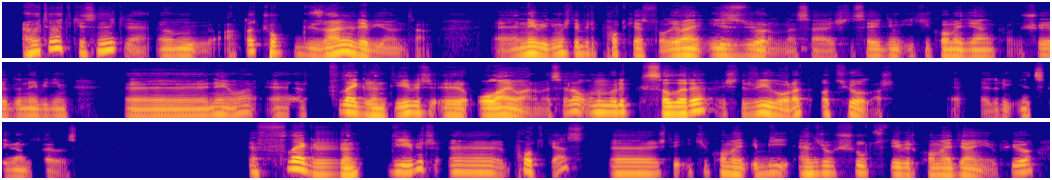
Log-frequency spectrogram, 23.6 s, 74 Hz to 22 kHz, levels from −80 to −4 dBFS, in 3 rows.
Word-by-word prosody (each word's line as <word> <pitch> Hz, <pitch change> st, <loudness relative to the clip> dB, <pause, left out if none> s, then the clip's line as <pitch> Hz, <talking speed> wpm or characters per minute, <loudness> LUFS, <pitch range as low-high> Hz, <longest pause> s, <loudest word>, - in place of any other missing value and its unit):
Evet, 145 Hz, +9 st, 0 dB
evet, 210 Hz, 0 st, +4 dB
kesinlikle. 160 Hz, +8 st, -2 dB
Imm, 95 Hz, 0 st, -3 dB
hatta 110 Hz, +9 st, -3 dB
çok 135 Hz, -3 st, -2 dB
güzel 115 Hz, +6 st, +4 dB
de 95 Hz, -3 st, +5 dB
bir 80 Hz, -, -8 dB
yöntem. 70 Hz, -2 st, -12 dB, 0.5 s
Eee, 95 Hz, +7 st, -4 dB
ne 125 Hz, 0 st, +7 dB
bileyim, 110 Hz, +3 st, +1 dB
işte, 125 Hz, -1 st, -4 dB
bir -, -, -9 dB
podcast 120 Hz, -6 st, -6 dB
oluyor. 95 Hz, +5 st, +4 dB
Ya, 105 Hz, -, +5 dB
ben 105 Hz, -, -8 dB
izliyorum 95 Hz, -8 st, -1 dB
mesela, -, -, -10 dB
işte, -, -, -13 dB
sevdiğim 95 Hz, 0 st, -5 dB
2 95 Hz, +1 st, -16 dB
komedyen 90 Hz, -1 st, -1 dB
konuşuyor 100 Hz, +3 st, -8 dB
ya -, -, -18 dB
da 105 Hz, -, -6 dB
ne 105 Hz, -1 st, -3 dB
bileyim, 95 Hz, -1 st, -9 dB, 0.4 s
eee, 95 Hz, 0 st, -1 dB
ne 115 Hz, -2 st, -1 dB
o? 135 Hz, +5 st, -5 dB
Eee, 105 Hz, +2 st, -10 dB, 0.3 s
Flagrant 110 Hz, -9 st, +4 dB
diye 125 Hz, +4 st, +3 dB
bir, 135 Hz, 0 st, -2 dB
eee, 105 Hz, -1 st, +2 dB
olay 105 Hz, 0 st, +7 dB
var 80 Hz, -8 st, -1 dB
mesela. 150 Hz, -, -3 dB
Onun 140 Hz, +1 st, +1 dB
böyle 140 Hz, +1 st, +2 dB
kısaları, 125 Hz, +9 st, +7 dB
işte, 115 Hz, -1 st, -10 dB
Reel 130 Hz, +3 st, +4 dB
olarak 110 Hz, -, +2 dB
atıyorlar. -, -, -2 dB, 0.6 s
Eee, -, -, -15 dB
direkt -, -, -14 dB
Instagram 90 Hz, -1 st, -7 dB
sayfasına. -, -, -13 dB, 1.3 s
Eee, -, -, -5 dB
Flagrant 115 Hz, -, +4 dB, 0.2 s
diye 140 Hz, 0 st, +2 dB
bir, 200 Hz, -, -4 dB
eee, 140 Hz, -3 st, -2 dB
podcast, -, -, -2 dB, 0.2 s
eee, 125 Hz, 0 st, -1 dB
işte 125 Hz, 0 st, -10 dB
2 140 Hz, 0 st, -19 dB
komedi 120 Hz, -3 st, -3 dB
bir 135 Hz, -1 st, -6 dB
Andrew 125 Hz, +2 st, -2 dB
Schulz 135 Hz, -1 st, -6 dB
diye 120 Hz, -1 st, 0 dB
bir 110 Hz, -, -2 dB
komedyen 110 Hz, -1 st, -1 dB
yapıyor. 135 Hz, -, -4 dB
115 Hz, 175 wpm, -21 LUFS, 100-135 Hz, 1.3 s, ne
